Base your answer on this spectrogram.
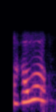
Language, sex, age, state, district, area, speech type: Assamese, female, 18-30, Assam, Morigaon, rural, conversation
